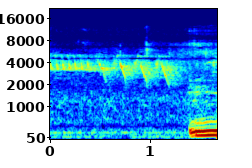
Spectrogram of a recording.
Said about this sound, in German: Das klingt eher nach Gartengrasmücke, die sauer ist, weil Neuntöter in der Nähe ist.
